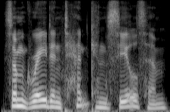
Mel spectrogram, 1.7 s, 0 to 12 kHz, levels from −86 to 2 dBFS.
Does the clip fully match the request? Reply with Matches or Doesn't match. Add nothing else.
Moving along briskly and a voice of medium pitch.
Doesn't match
